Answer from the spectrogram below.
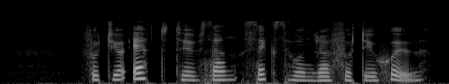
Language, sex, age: Swedish, female, 37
